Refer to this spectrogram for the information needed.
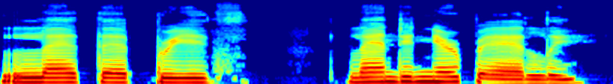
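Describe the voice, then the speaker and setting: A woman guiding a meditation in a slow, soothing, gently paced scripted voice. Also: mid-range voice, steady tone, smooth, dry recording, muffled recording. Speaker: meditation guide.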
